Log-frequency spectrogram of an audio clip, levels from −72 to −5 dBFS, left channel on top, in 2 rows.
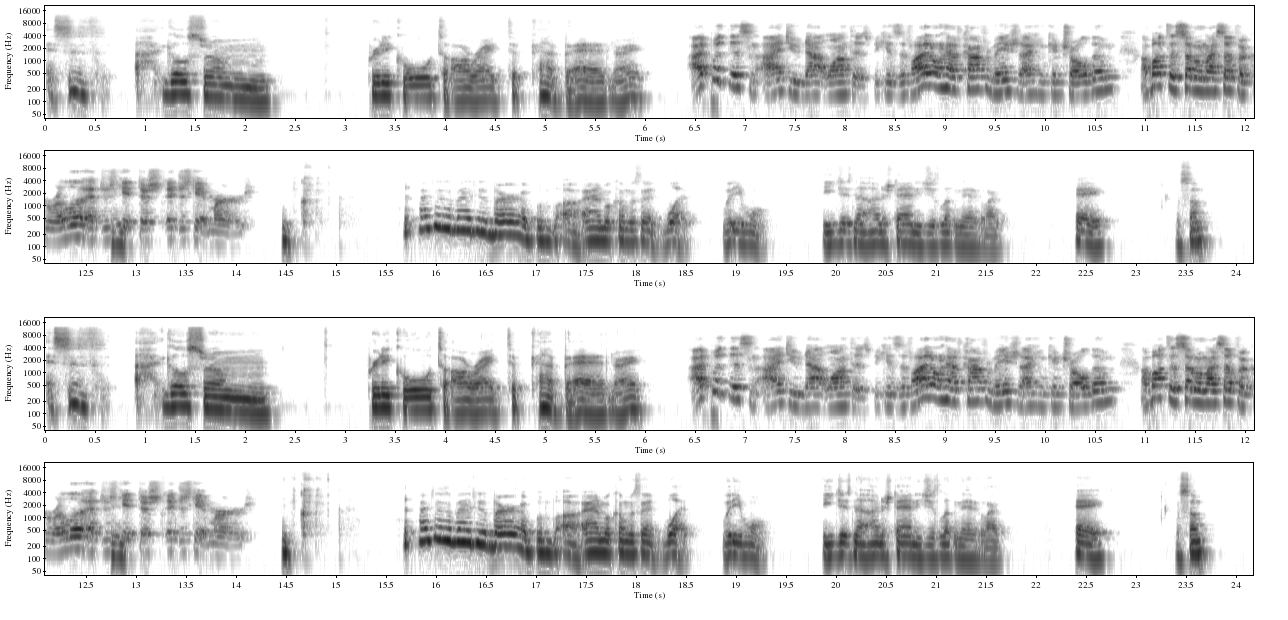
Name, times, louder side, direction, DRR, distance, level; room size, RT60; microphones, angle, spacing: voice 1, 0.0-0.6 0.9-2.2 3.2-6.0 12.7-12.9 14.5-14.8 15.7-18.5 18.9-19.3 19.9-21.6 22.4-22.7 23.4-23.6, right 3 dB, 40° right, 0.5 m, -26 dB
voice 2, 6.4-14.2, equal, 10° left, 0.8 m, -28 dB
3.3 x 3.0 x 3.4 m
head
